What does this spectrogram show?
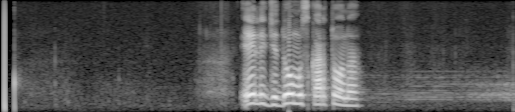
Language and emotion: Russian, neutral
